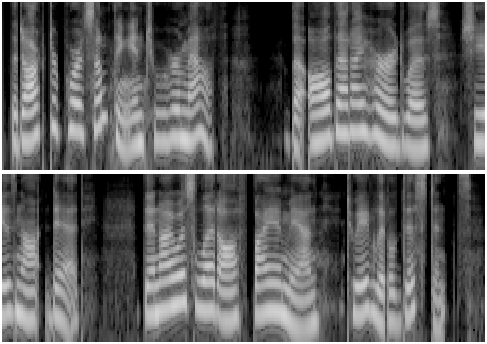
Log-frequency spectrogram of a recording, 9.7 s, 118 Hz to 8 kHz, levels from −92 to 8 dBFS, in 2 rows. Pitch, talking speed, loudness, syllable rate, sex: 250 Hz, 180 wpm, -18 LUFS, 4.8 syllables/s, female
